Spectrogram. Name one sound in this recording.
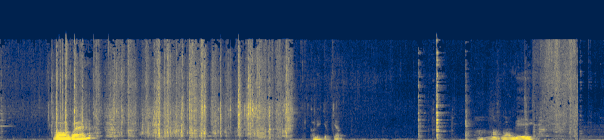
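A metal spatula scrapes and rustles on baking paper.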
